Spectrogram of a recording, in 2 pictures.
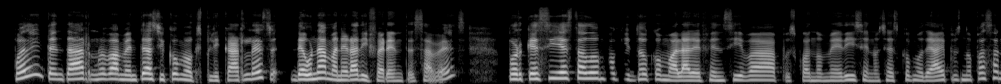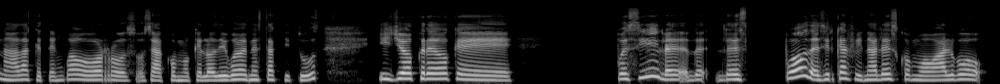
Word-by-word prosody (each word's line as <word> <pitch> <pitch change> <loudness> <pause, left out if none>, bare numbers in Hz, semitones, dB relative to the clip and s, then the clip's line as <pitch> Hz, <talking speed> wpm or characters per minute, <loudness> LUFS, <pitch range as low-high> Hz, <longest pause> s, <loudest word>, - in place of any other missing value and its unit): Puedo 295 +6 +5
intentar 250 - +4
nuevamente, 240 0 +3
así 245 -3 +4
como 235 -2 0
explicarles 200 - 0
de 230 +2 +4
una 265 +5 +8
manera 215 -2 +4
diferente, 170 -5 -1
¿sabes?, 320 - -5 0.4
porque 245 +1 +4
sí 280 +3 +1
he - - +9
estado 275 0 +3
un 265 - -4
poquito 235 -2 -6
como 225 -4 -3
a 180 - +5
la 185 0 +5
defensiva, 195 +2 -1
pues, 170 - -14
cuando 175 -1 -6
me 175 +1 -5
dicen, 205 -2 -4
o - - -10
sea, 190 - -7
es 180 - -14
como 205 -2 -8
de: 180 - -2
"Ay, 195 +3 +1
pues 215 0 -13
no 210 0 -6
pasa 270 +4 -5
nada, 220 -2 -2
que 195 -3 -9
tengo 190 +3 -9
ahorros", 205 -4 -2
o - - -10
sea, 185 0 -2
como 185 -2 -6
que 190 - -5
lo 190 0 -1
digo 200 +3 +1
en 225 -1 0
esta 215 +1 -3
actitud. 210 +3 -5 0.6
Y 250 -1 -2
yo 260 +1 +4
creo 260 -1 +2
que 205 -6 0 1.0
pues 250 -1 -1
sí, 345 +8 0
le 220 -3 0
le 220 +2 -6
les 230 +2 -3 0.3
puedo 335 +8 +3
decir 225 - -1
que 280 - -3
al 275 - -1
final 215 -1 -2
es 240 -1 -1
como 205 -3 -3
algo 220 +5 -1
220 Hz, 190 wpm, -21 LUFS, 200-250 Hz, 1.0 s, he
